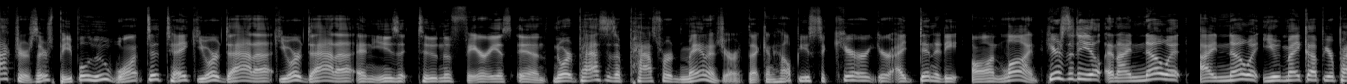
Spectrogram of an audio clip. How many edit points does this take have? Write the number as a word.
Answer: two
